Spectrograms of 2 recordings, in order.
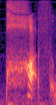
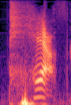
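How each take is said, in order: First: "path" with a back "ah" vowel; British A. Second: "path" with a wide cat vowel; American A. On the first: Teacher contrasting accents, British "path" with ah vowel. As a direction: drop the jaw for a long "pahth". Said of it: "뭐 이렇게 발음을 하는데". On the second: Teacher contrasting accents, American "path" with cat vowel. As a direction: open wide on the a of "path", loud. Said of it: "미국 사람들이 입을 이만큼 벌려요". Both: Shown as a demonstration.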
